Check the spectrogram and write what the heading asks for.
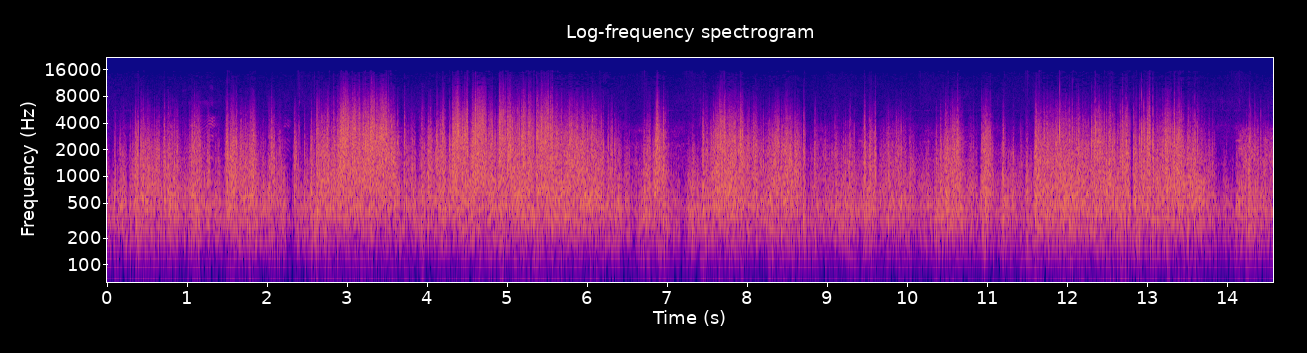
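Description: Wind buffeting the microphone: a loud, gusting rush that swells and dips over several seconds.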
